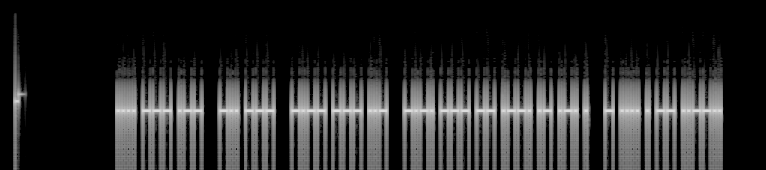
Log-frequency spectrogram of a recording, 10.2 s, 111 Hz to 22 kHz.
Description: Morse code, heard as a keyed tone, about 34 wpm, 700 Hz. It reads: HOW DO YOU COMPARE THEM?
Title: Sentences from Top 1300 Words 35wpm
